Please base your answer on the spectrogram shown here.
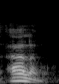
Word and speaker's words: álamo: But no, it's álamo, because we write down the accent.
